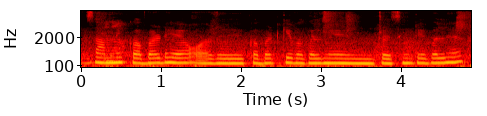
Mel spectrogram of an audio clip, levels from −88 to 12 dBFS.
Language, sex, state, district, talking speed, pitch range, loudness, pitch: Hindi, female, Bihar, Kishanganj, 135 wpm, 195-215 Hz, -29 LUFS, 205 Hz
